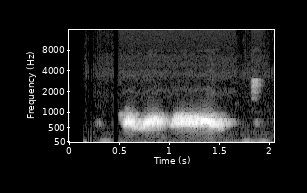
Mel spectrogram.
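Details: Calling hen dove meant to lure males, captured for decoy training: a quiet, smooth low coo in two linked parts lasting about a second, with a brief faint high tick afterwards.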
